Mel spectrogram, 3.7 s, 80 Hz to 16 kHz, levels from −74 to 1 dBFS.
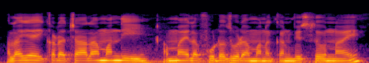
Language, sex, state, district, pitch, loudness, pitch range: Telugu, male, Telangana, Mahabubabad, 115 Hz, -14 LUFS, 110-120 Hz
